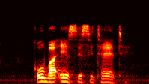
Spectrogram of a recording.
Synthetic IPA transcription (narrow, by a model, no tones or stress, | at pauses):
kʼuɓaʔesisitʰɛːtʰɛ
